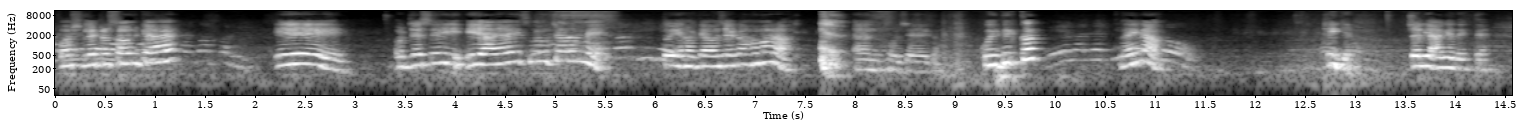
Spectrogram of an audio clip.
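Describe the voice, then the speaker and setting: A woman English teacher giving a grammar lesson, asking her students questions and answering them herself. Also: sits high. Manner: slow, repeats questions to the class and answers them. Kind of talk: grammar lesson explained in Hindi. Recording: echoey room, voice from far.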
